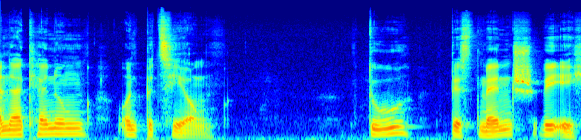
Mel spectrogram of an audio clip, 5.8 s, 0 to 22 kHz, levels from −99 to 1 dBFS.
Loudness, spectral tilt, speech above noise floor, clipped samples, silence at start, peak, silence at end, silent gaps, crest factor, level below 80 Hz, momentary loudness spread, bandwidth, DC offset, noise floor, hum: -28 LUFS; -4 dB/octave; 38 dB; under 0.1%; 0 s; -8 dBFS; 0 s; none; 20 dB; -58 dBFS; 9 LU; 17 kHz; under 0.1%; -65 dBFS; none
